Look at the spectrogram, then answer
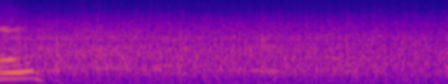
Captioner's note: cheers and applause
